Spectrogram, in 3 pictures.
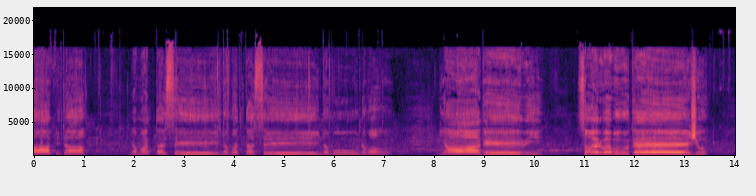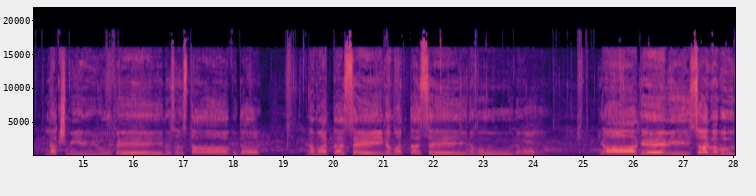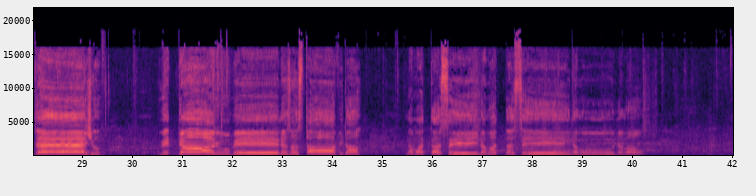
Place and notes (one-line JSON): {"title": "Jodhpur, Rajasthan, Inde - Jodhpur - Ambiance temple", "date": "2007-11-24 14:00:00", "description": "Jodhpur - Rajasthan\nUn chauffeur de rickshaw s'amuse de mon matériel de \"preneur de son\" et tient à m'interpréter un chant à la gloire des divinités hindous.\nFoxtex FR2 + Audio-Technica AT825", "latitude": "26.28", "longitude": "73.05", "altitude": "266", "timezone": "Asia/Kolkata"}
